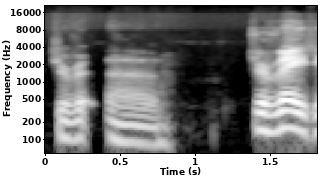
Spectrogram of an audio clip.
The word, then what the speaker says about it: Gervais: Like I don't want to hear Ricky Gervais. How do you say his last name? Gervais.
